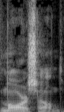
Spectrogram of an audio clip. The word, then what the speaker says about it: Marchand: Jag har fått lära mig att det uttalas Marchand, vilket är väldigt jobbigt att lära sig om och säga.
